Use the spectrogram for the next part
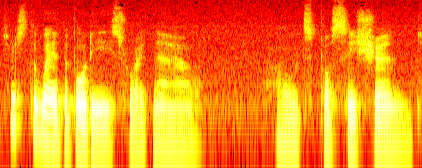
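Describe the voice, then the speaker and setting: A woman guiding a body scan meditation in a gentle, soothing, unhurried way, leaving pauses between phrases. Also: lowish voice, creaky, poor audio. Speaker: meditation guide.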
